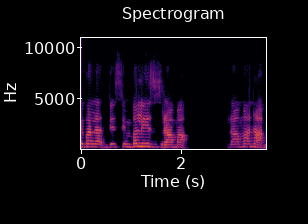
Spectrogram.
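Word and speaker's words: Rahmah: और इसका नाम है रामा नाम हम बोलते हैं लेकिन जो प्रोनाउंसिएशन इसका होगा रामा ऐसे बोलना है रामा आर ए एच एम ए एच ऐसे आपको इसको प्रोनाउंस करना है और इसका कलर होता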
